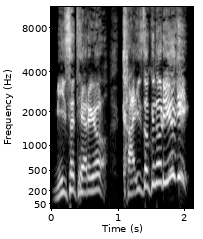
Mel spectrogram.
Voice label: variable chant jp; dennie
